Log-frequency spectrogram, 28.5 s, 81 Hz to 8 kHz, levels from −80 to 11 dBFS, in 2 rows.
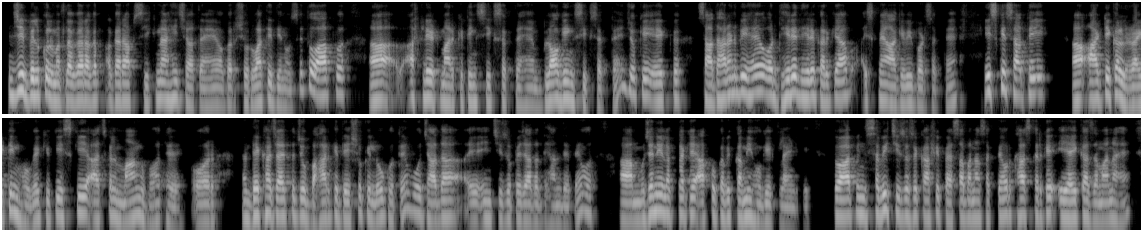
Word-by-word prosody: जी 210 +5 +6
बिल्कुल, 170 -1 +4
मतलब 145 +1 +3
अगर 145 +1 +5
अगर 145 +1 +3
अगर 145 -1 +2
आप 140 0 +4
सीखना 145 +2 -2
ही 155 +1 -1
चाहते 130 -5 -3
हैं, 120 +1 -4
अगर 120 +1 -3
शुरुआती 135 +2 0
दिनों 120 -3 -6
से, 110 - -9
तो 225 +1 +2
आप 170 +1 +6
अ, 155 -5 +1
एफ़िलिएट 155 0 +2
मार्केटिंग 135 0 -1
सीख 135 0 -7
सकते 130 -2 -7
हैं, 120 -1 -8
ब्लॉगिंग 145 +3 +3
सीख 145 - -7
सकते - - -8
हैं। 250 - -6
जो 185 -6 -1
कि 175 0 -3 0.2
एक 145 0 -3 0.4
साधारण 150 +5 +3
भी 195 0 +4
है 190 +3 +3
और 170 -3 +3
धीरे-धीरे 165 +2 +3
करके 145 -1 -1
आप 160 +2 +1
इसमें 145 +2 -4
आगे 130 -2 +2
भी 130 +1 -1
बढ़ 120 - -2
सकते 120 +1 -12
हैं। 140 +3 -7 0.4
इसके 200 +4 +1
साथ 175 -5 +1
ही 185 +1 +1 0.4
आ 145 - +8 0.2
आर्टिकल 165 +2 +4
राइटिंग 130 +7 +1
हो 115 -2 -5
गई, 130 +3 -2
क्योंकि 135 +2 -5
इसकी 145 +3 -2
आजकल 130 0 0
माँग 135 +3 0
बहुत 125 +3 -8
है 110 -3 -4 0.2
और 120 0 -3 0.3
देखा 145 +4 +2
जाए 145 -1 +3
तो 145 +1 -6
जो 145 0 -1
बाहर 135 +2 0
के 145 - -3
देशों 130 +2 -3
के 145 - -4
लोग 135 +2 -2
होते 130 - -6
हैं, 185 - -5
वो 165 -4 -3
ज़्यादा 135 -1 +1 0.3
ए 125 - -2
इन 130 - -3
चीज़ों 130 0 -6
पे 130 - -3
ज़्यादा 120 -1 0
ध्यान 110 0 -10
देते 110 +3 -8
हैं 170 - -5
और 160 -3 -6 0.3
अ, 125 -1 +5
मुझे 130 +5 0
नहीं 175 0 +3
लगता 155 -1 -1
कि 155 +1 -1
आपको 150 0 +1
कभी 140 -1 -2
कमी 140 0 +1
होगी 125 -2 -4
क्लाइंट 105 -4 -8
की। - - -14 0.3
तो 150 - +3
आप 145 0 +6
इन 155 -1 0
सभी 160 +3 +1
चीज़ों 155 -5 -3
से 150 +2 -3
काफ़ी 145 +1 -2
पैसा 135 +2 -1
बना 135 0 -2
सकते 135 +2 -7
हैं 145 - +2
और 150 - -7
खास 150 0 +1
करके 150 +1 -1 0.2
एआई 135 0 +4
का 140 - +3
ज़माना 125 +1 -2
है। 125 +4 -9
145 Hz, 230 wpm, -20 LUFS, 130-155 Hz, 0.4 s, आ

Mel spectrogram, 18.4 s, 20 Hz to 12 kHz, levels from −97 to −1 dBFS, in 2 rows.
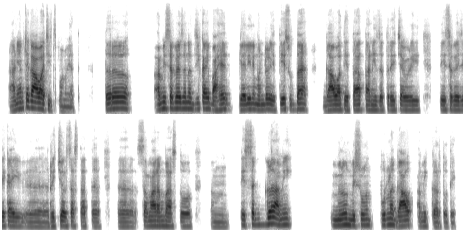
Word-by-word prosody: आणि 130 - -4
आमच्या 140 +5 -1
गावाचीच 135 -7 +7
म्हणूयात. 85 -2 -14 0.5
तर 130 +2 +3
अ, 140 0 +5 0.6
आम्ही 140 +4 +1
सगळेजण 140 0 +2
जे 125 +1 -10
काही 135 -1 +4
बाहेर 125 +1 +1 0.3
गेलेली 125 +2 +3
मंडळी 120 +1 -1
आहेत 110 -2 -2
तेसुद्धा 125 0 0 0.4
गावात 110 +1 +5
येतात 115 +2 0
आणि 110 -1 -2
जत्रेच्या 105 +1 -4
वेळी 105 0 -1 0.4
ते 110 - -1
सगळे 110 0 0
जे 110 0 -3
काही 105 -1 -2
अ, 95 -1 -9
रिच्युअल्स 105 +1 -1
असतात, 100 -2 -8 0.5
अ, 95 - -12 0.4
समारंभ 110 0 0
असतो, 100 0 -2 0.5
अं, 95 -1 -14 0.4
ते 125 - -3
सगळं 130 +4 +2
आम्ही, 135 0 0 0.8
मिळून 125 +2 0
मिसळून 125 +2 -3 0.2
पूर्ण 130 +2 -1
गाव 115 +1 +6 0.2
आम्ही 105 0 -9
करतो - - -7
ते. - - -12
115 Hz, 135 wpm, -24 LUFS, 105-130 Hz, 0.8 s, गावाचीच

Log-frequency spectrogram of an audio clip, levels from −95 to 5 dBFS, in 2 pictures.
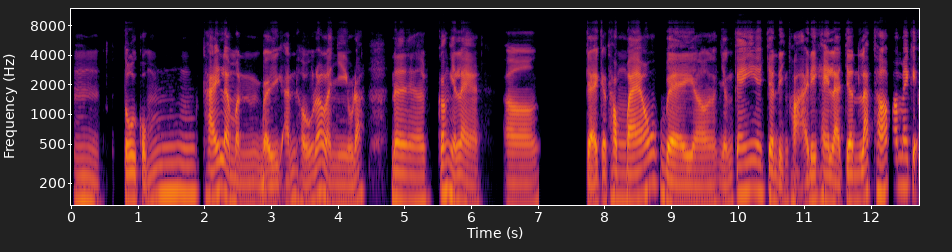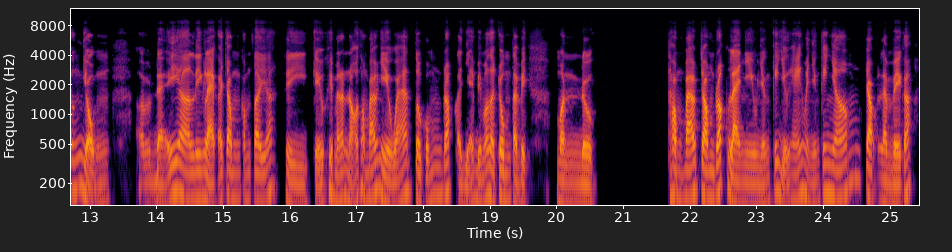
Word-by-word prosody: Ừm, 120 -3 -8 0.4
tôi 125 0 +1
cũng - - -4 0.8
thấy 140 +3 +1
là 175 - +2
mình 100 -3 -6
bị 95 +1 -1
ảnh 120 +6 -7
hưởng 120 - -4
rất 150 +4 0
là - - +1
nhiều 95 -1 -6
đó, 145 - -3 0.4
nên 125 -1 +1 0.4
có 155 - 0
nghĩa 155 -6 -2
là, 105 -7 0 0.4
ờ, 100 0 -1 0.9
kể - - +4
cả - - 0
thông 130 -2 -1
báo 140 +11 +3
về, 95 -2 +4
ờ, 95 0 -3
những 100 +2 -7
cái 155 +3 -2
trên 130 - +1
điện 105 - -6
thoại 115 - -1
đi 120 - +1
hay 125 -1 +1
là 120 - +3
trên 125 0 +1
laptop 150 +4 +1
á, 175 - 0
mấy 180 0 -2
cái 180 - -2
ứng 170 +2 -7
dụng, 95 - +2 0.4
ờ, 100 - -7
để, 105 - 0
ơ, 135 -5 +4
liên 130 +1 -1
lạc 100 0 +7
ở - - +1
trong 125 -1 +1
công 125 0 -8
ty 125 -1 +2
á, 170 - -4 0.2
thì, 100 -3 -5
kiểu, - - 0
khi - - -2
mà - - -1
nó - - +3
nổ - - +1
thông - - -4
báo 130 - +3
nhiều 125 -11 +1
quá, 145 +11 0
tôi - - +3
cũng 135 +5 -6
rất 155 +3 +3
là - - 0
dễ 95 - -2
bị 110 - -3
mất - - 0
tập - - +5
trung. 130 -3 +2
Tại - - +4
vì - - 0 0.4
mình 100 -2 -1
được 95 -1 +3 1.1
thông 135 -2 +2
báo 135 +2 +8
trong 130 0 +7
rất - - +5
là 105 - +8
nhiều 100 -1 -4
những 100 +3 -5
cái 160 - -2
dự - - -3
án 125 +6 -3
và 150 - -3
những 100 -1 -8
cái 155 +7 -3
nhóm 155 +10 -1
trong 135 - +8
làm 105 -3 -1
việc 100 0 +3
á. - - +4
125 Hz, 210 wpm, -24 LUFS, 100-140 Hz, 1.1 s, báo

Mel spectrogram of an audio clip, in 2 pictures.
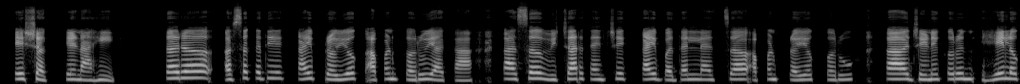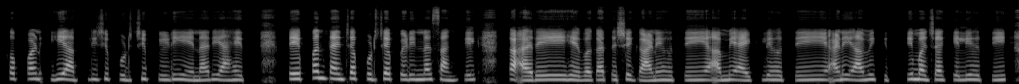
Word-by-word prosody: हे 255 - +5
शक्य 235 +1 +3
नाही, 205 -2 -1 0.5
तर 290 +1 +6
अ, 300 -1 +6 0.2
असं 275 +7 +1
कधी 285 0 -2 0.2
काही 250 +3 +2
प्रयोग 240 +2 +1 0.2
आपण 250 +5 -2
करू 215 - -1
करूया 230 -2 +1
का? 185 -1 -3 0.3
का 255 - +4
असं 275 +2 +3
विचार 250 +4 +3
त्यांचे 235 +2 -3
काही 240 0 +2
बदलण्याचा 225 +3 -2
आपण 200 +5 -5
प्रयोग 215 +1 -1
करू? 220 +2 -7 0.3
का 245 0 +8
जेणेकरून 240 +3 0
हे 235 +8 +5
लोकंपण 255 0 -2
ही 240 +3 +2
आपली 225 +1 -2
जी 250 +3 -6
पुढची 220 +3 -6
पिढी 220 +1 -4
येणारी 200 +3 -2
आहेत. 205 +1 -2 0.4
ते 255 - +8
पण 305 -1 +3
त्यांच्या 260 0 +4
पुढच्या 250 +1 +1
पिढींना 225 +1 -1
सांगतील 220 -1 -3 0.3
का, 225 - +7
"अरे, 205 +1 +3 0.2
हे 210 -2 +2
बघा 195 +1 -1
तसे 220 +2 0
गाणे 185 +2 +2
होते, 200 0 -2
आम्ही 205 +1 +1
ऐकले 200 +2 0
होते 210 +1 -3
आणि 210 +3 +1
आम्ही 225 +3 -3
किती 210 +5 -6
मजा 215 0 +1
केली 215 +1 -2
होती." 210 -1 -4
225 Hz, 160 wpm, -26 LUFS, 205-250 Hz, 0.5 s, का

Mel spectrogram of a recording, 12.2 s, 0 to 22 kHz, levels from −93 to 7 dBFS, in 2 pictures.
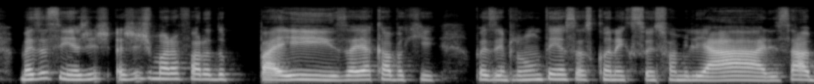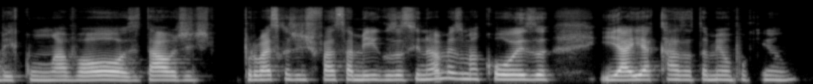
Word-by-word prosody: Mas, 230 +2 +2
assim, 270 -4 -1
a 220 - +3
gente 245 +3 -4
a - - 0
gente 270 +3 -5
mora 255 -1 +2
fora 240 -2 -1
do 235 0 -3 0.2
país. 210 -1 +3
Aí 205 +1 +6
acaba 215 -1 0
que, 210 -1 -10 0.3
por - - -5
exemplo, 210 -1 -2
não 220 +2 -1
tem 235 0 0
essas 225 -2 -3
conexões 205 -2 -4
familiares, 195 -2 +3
sabe, 190 -1 0
com 195 0 -7
avós 195 0 +3
e 185 - -17
tal. 200 0 +3
A - - 0
gente 195 0 -12 0.2
por 215 - -4
mais 215 0 +2
que 235 - -10
a - - -5
gente 215 0 -8
faça 215 0 -3
amigos, 210 0 -2
assim, 215 +1 -4
não 230 +1 -1
é - - +2
a - - -4
mesma 250 -3 -2
coisa. 225 -1 +3 0.4
E 210 - -1
aí 205 +1 +6
a - - 0
casa 220 -1 -4
também 215 0 -5
é - - -2
um - - -7
pouquinho 215 0 -9
215 Hz, 235 wpm, -20 LUFS, 200-225 Hz, 0.4 s, Aí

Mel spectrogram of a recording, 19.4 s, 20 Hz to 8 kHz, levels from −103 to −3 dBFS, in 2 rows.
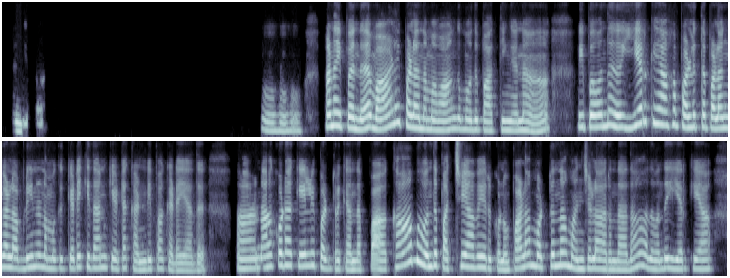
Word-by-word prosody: கண்டிப்பா. 180 - -5 3.0
ஓஹோஹோ. 180 -1 -5 0.4
ஆனா 275 +2 +6
இப்ப 265 -3 +2
இந்த 215 0 +3 0.2
வாழைப்பழம் 255 +1 +3
நம்ம 210 -2 0
வாங்கும் 215 +2 -1
போது 205 0 0
பாத்தீங்கன்னா, 190 +1 0 0.7
இப்ப 260 0 +3
வந்து 275 +3 +2 0.3
இயற்கையாகப் 320 -2 +2
பழுத்த 255 +1 +2
பழங்கள் 235 0 +3
அப்டின்னு 220 +4 -1
நமக்குக் 205 -1 -5
கெடைக்குதான்னு 230 0 -1
கேட்டா 210 +1 -2
கண்டிப்பா 190 +3 -2
கெடயாது. 165 -1 -3 0.8
நான் 245 +2 +1
கூடக் 275 0 +1
கேள்விப்பட்டிருக்கேன். 215 -8 -1
அந்தக் 180 0 -4
பா - - +4 0.3
காம்பு 335 +9 +2
வந்து 265 +2 +3
பச்சையாவே 235 +3 0
இருக்கணும். 180 -3 -2
பழம் 255 +4 +1
மட்டும்தான் 255 +3 0
மஞ்சள 205 +1 0
இருந்தா 185 -1 -1
தான் 250 +5 -3
அது 210 - -1
வந்து 210 +3 0
இயற்கையாகப் 200 0 -3
220 Hz, 120 wpm, -22 LUFS, 195-260 Hz, 3.0 s, ஆனா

